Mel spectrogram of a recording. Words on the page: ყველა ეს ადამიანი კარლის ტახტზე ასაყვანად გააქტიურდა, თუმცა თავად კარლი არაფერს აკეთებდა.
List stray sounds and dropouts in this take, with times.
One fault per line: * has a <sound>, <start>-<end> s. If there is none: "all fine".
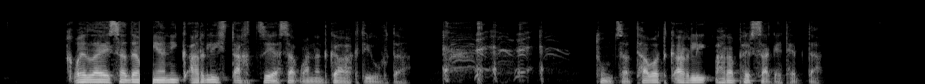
* has a dropout, 1.4-1.5 s
* has a cough, 4.4-5.7 s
